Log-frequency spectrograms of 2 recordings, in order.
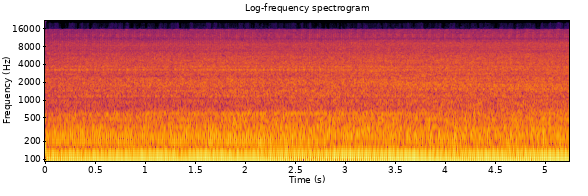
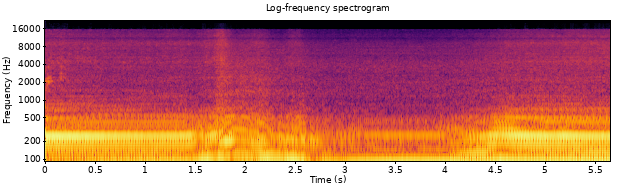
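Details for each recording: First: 2006 Honda Civic Si K20Z3 just fitted with Mercracing TVS-1900 supercharger, first startup: steady, even low rumble at idle with no misses, knocks or whine surges; runs healthy. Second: 2006 Honda Civic Si K20Z3, headers installed before the TVS-1900 supercharger: engine revs and drops back with a rough puffing rasp; loud exhaust leak from underneath at the header connection, likely needing welding, still present after adjustment.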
